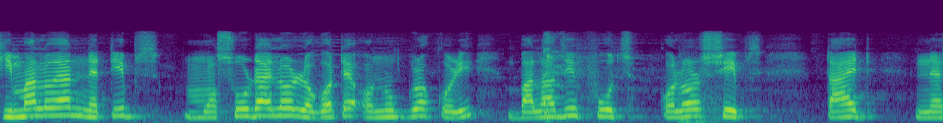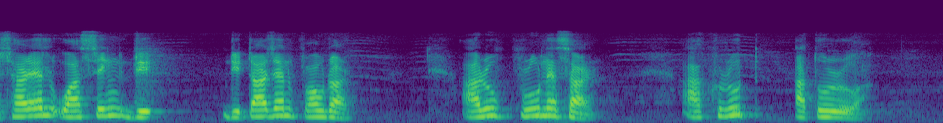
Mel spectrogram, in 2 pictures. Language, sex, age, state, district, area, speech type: Assamese, male, 18-30, Assam, Sivasagar, rural, read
